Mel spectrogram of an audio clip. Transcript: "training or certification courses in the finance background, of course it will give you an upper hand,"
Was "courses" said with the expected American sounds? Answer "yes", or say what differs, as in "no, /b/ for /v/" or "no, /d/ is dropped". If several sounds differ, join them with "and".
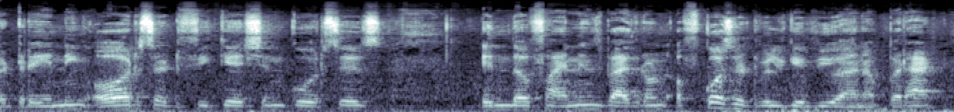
yes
